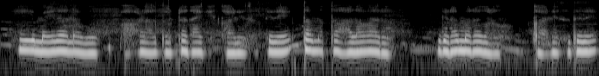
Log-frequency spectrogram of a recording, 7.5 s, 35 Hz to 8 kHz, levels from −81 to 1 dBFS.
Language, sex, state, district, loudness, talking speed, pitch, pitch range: Kannada, female, Karnataka, Bellary, -28 LUFS, 80 wpm, 205 Hz, 195-215 Hz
